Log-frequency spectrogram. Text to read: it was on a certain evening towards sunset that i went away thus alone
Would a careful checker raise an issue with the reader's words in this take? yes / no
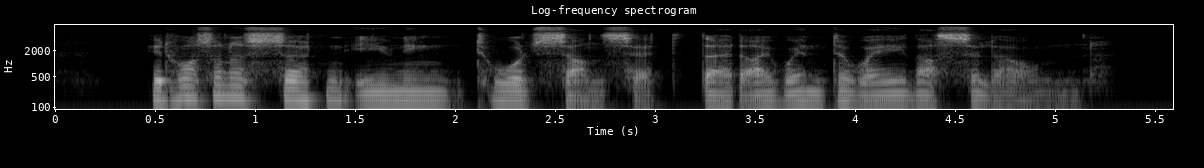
no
